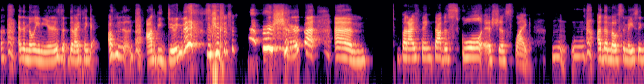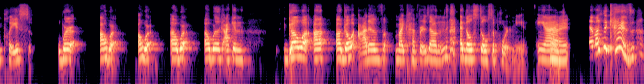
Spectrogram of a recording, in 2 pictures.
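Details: Adult woman with stuttering, a guest discussing her own stuttering and past speech therapy; she plans to become a speech-language pathologist.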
